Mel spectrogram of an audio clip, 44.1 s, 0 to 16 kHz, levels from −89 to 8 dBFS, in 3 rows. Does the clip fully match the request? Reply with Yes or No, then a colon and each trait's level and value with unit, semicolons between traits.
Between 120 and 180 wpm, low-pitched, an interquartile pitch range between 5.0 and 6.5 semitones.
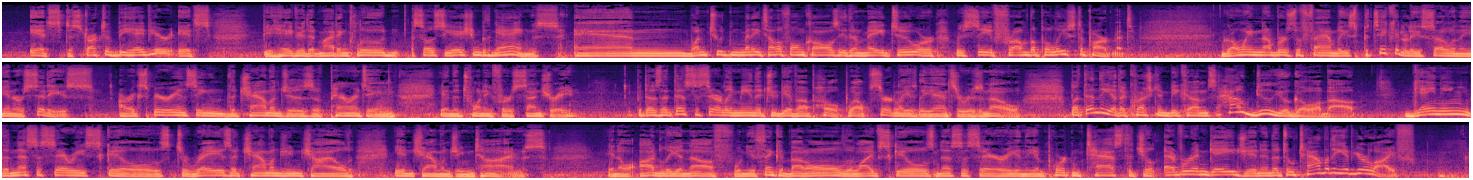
Yes: average, 155 wpm; low, 115 Hz; wide, 5.5 semitones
